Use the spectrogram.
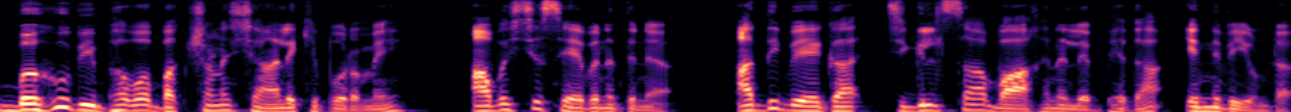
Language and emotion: Malayalam, neutral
